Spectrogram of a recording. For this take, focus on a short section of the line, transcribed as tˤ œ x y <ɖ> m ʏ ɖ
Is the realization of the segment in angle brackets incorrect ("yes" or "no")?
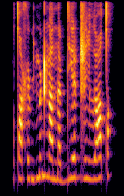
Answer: no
